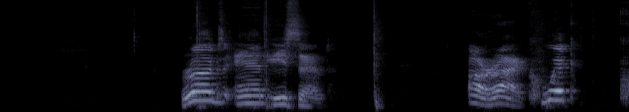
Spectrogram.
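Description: Plastic card holders click and rustle in hands.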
